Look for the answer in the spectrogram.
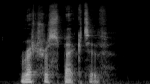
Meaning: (adjective) 1. Of, relating to, or contemplating the past 2. Looking backwards 3. Affecting or influencing past things; retroactive
- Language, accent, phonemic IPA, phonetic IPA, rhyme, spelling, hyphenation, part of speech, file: English, UK, /ˌɹɛt.ɹə(ʊ)ˈspɛk.tɪv/, [ˌɹɛt͡ʃ.ə(ʊ)ˈspɛk.tɪv], -ɛktɪv, retrospective, ret‧ro‧spec‧tive, adjective / noun, En-GB-retrospective.ogg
